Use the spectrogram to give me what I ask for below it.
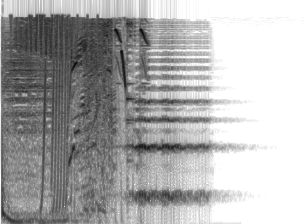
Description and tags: Radio Imaging Element
Sound Design Studio for Animation, GroundBIRD, Sheffield.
